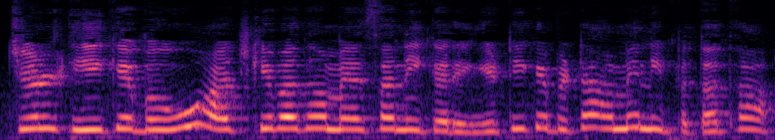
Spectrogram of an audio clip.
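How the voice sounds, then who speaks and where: A man playing a gentle old grandfather from the village who dotes on the baby and humbly apologizes, in an amateur family drama. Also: extremely high pitch, steady tone, fairly quick, highs cut off. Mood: apologetic. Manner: soft, humble, coaxing.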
